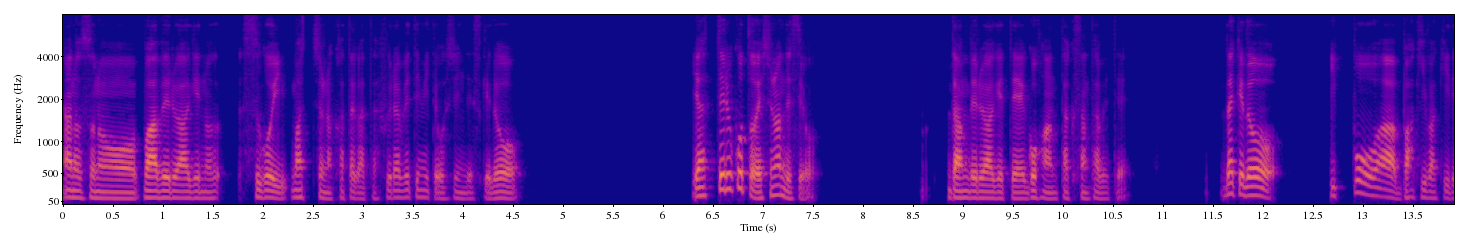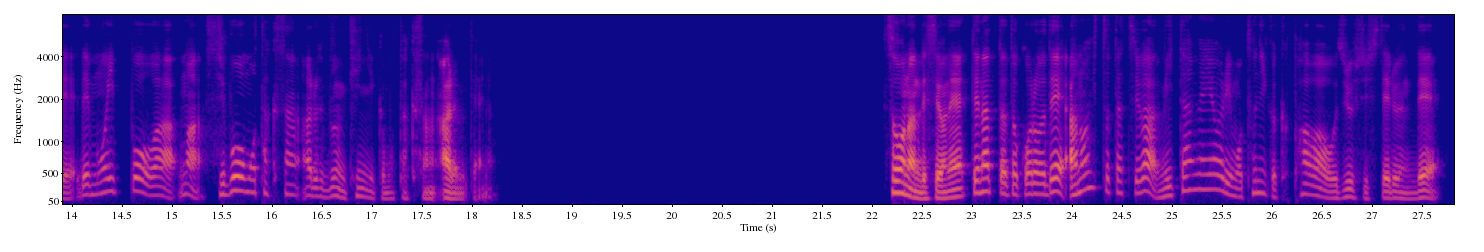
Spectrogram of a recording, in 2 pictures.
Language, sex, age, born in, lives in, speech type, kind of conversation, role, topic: Japanese, male, 20-24, Japan, Japan, conversation, podcast, guest, 軽い運動で楽になるためには、どんな方法がいいですか？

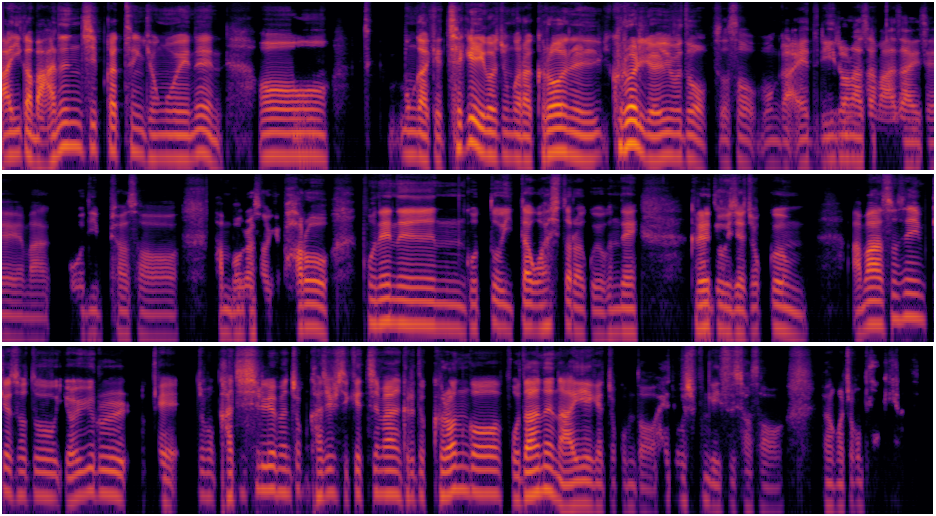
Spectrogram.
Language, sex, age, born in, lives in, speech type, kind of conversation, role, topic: Korean, male, 25-29, South Korea, South Korea, conversation, advice, advisor, 간단하고 지속 가능한 아침 습관을 어떻게 설계하고 꾸준히 유지할 수 있을까요?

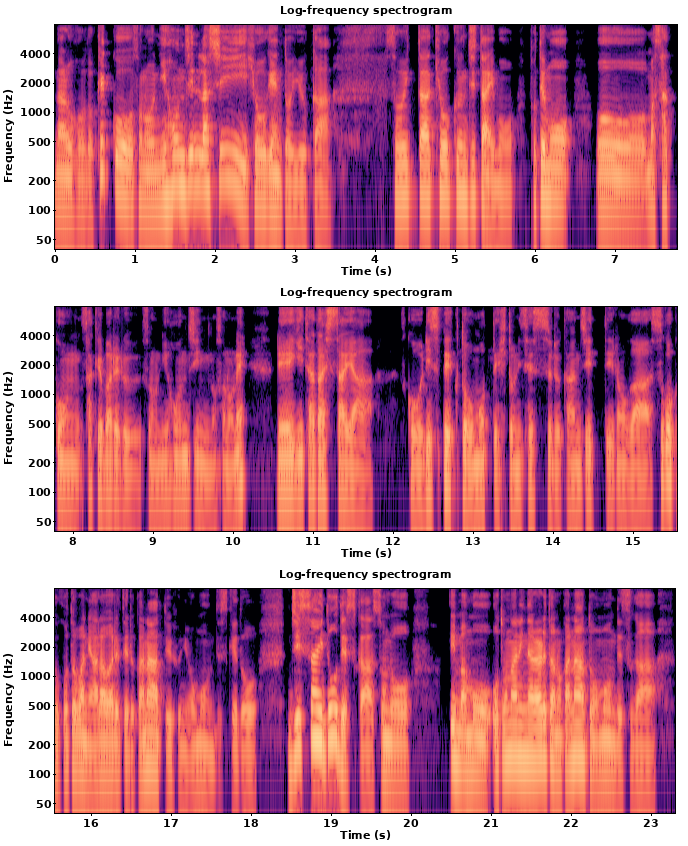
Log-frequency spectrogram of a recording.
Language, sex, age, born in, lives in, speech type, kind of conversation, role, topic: Japanese, male, 35-39, Japan, Japan, conversation, podcast, host, 忘れられない先生や恩師についてのエピソードはありますか？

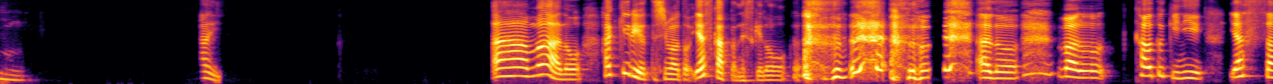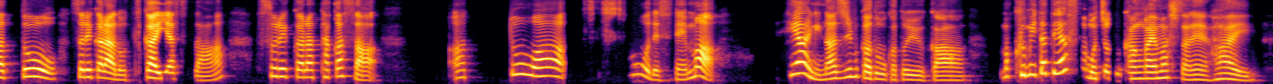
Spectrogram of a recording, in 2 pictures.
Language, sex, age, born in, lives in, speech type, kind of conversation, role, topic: Japanese, female, 35-39, Japan, Japan, conversation, podcast, guest, 家でいちばん落ち着く場所はどこですか？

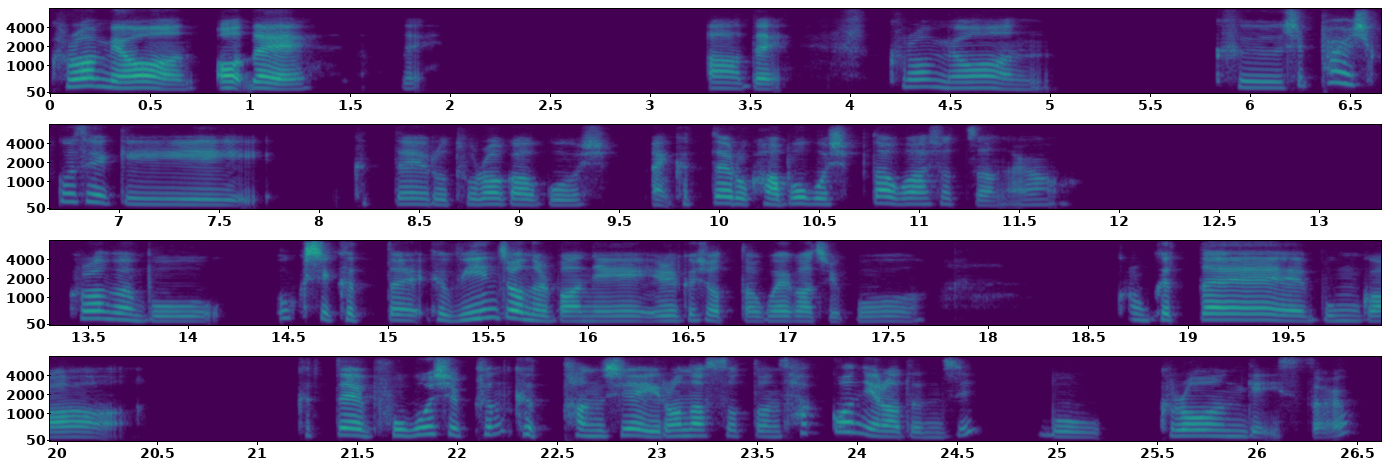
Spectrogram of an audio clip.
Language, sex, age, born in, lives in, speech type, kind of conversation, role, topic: Korean, female, 20-24, South Korea, South Korea, conversation, unstructured, none, 만약 과거로 돌아가 하루를 보낼 수 있다면, 어느 시대로 가고 싶으신가요?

